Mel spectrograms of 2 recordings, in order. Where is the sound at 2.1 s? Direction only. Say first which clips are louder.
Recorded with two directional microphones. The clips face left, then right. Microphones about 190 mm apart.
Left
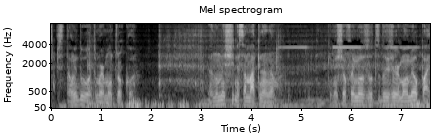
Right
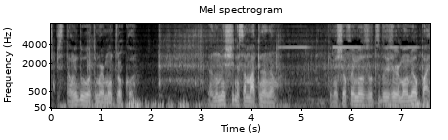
Left 1 dB; 35° left (ahead or behind).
